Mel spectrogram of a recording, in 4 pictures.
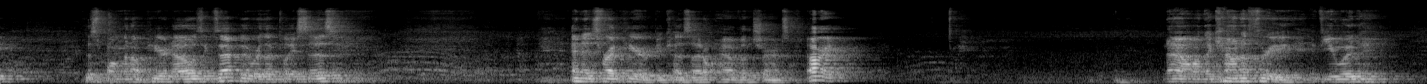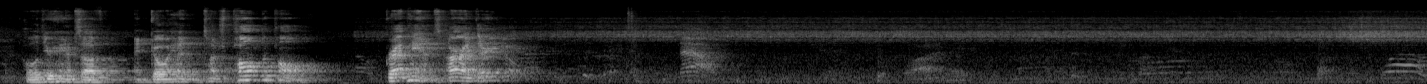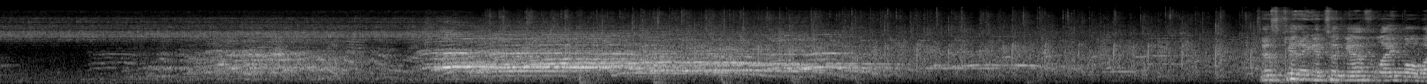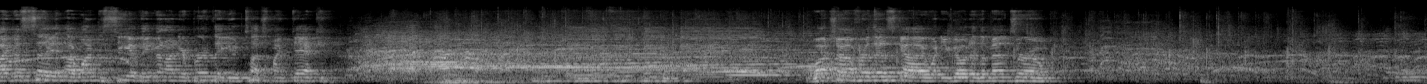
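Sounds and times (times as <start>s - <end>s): steady high hiss: 0.0s - 57.0s
audience voices murmuring: 46.4s - 51.0s
guitar: 46.9s - 51.8s.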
